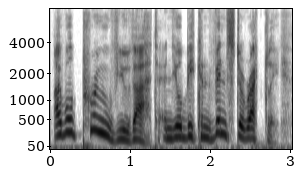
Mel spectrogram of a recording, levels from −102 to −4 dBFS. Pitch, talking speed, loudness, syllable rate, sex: 175 Hz, 200 wpm, -18 LUFS, 5.4 syllables/s, male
